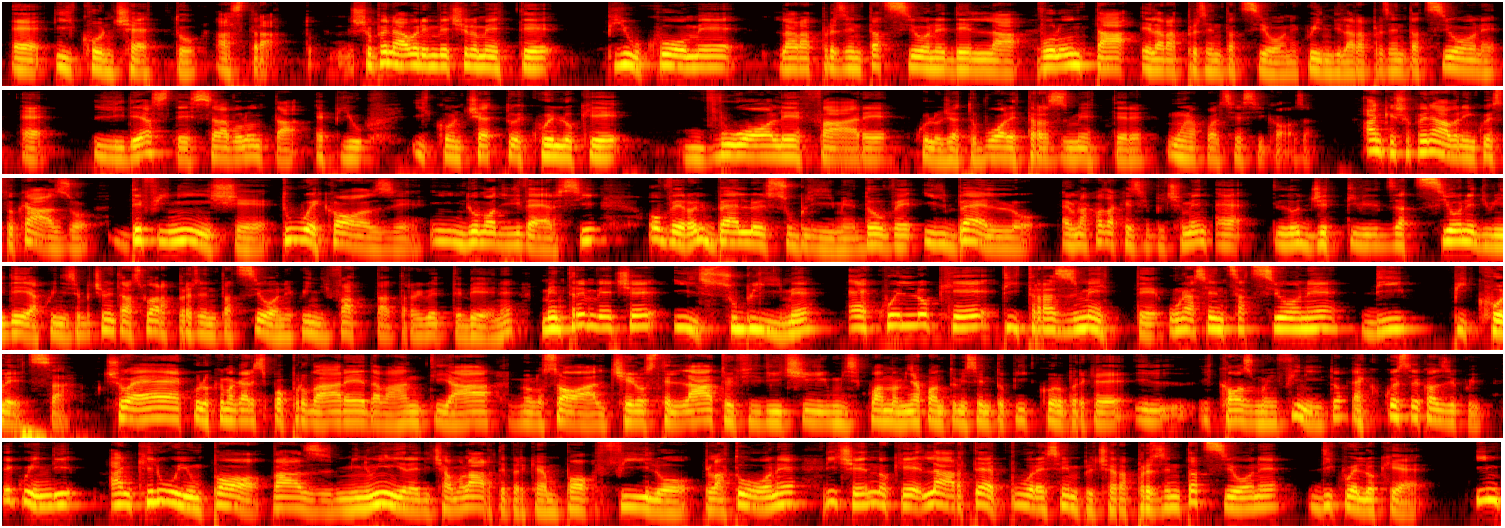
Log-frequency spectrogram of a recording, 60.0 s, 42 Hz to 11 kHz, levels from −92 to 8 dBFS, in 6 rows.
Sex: male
